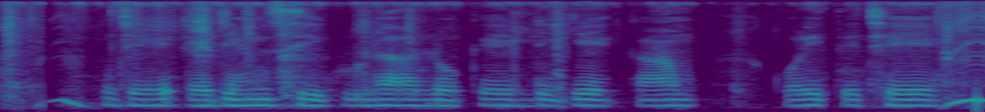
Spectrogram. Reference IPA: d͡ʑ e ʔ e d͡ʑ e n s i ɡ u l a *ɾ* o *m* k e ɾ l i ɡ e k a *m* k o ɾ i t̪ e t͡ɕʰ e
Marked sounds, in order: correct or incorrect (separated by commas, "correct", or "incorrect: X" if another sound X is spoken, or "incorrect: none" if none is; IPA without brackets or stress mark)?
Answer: incorrect: l, incorrect: none, correct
